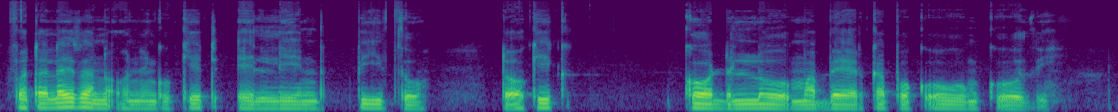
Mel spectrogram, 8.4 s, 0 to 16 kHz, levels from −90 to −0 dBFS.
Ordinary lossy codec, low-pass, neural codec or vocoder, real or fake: Opus, 24 kbps; 14.4 kHz; none; real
